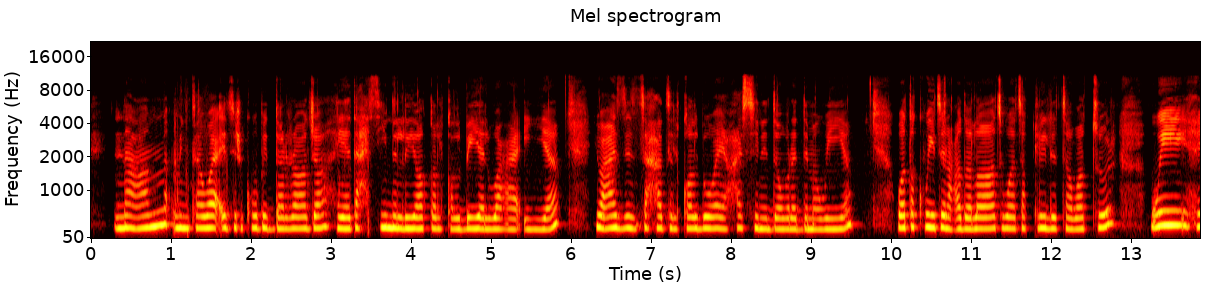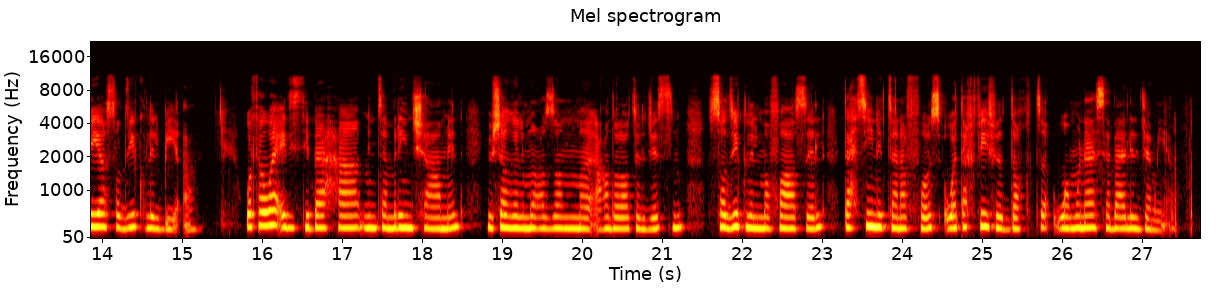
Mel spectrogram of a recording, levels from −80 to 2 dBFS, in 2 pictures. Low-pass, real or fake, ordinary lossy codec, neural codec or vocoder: 10.8 kHz; real; none; none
